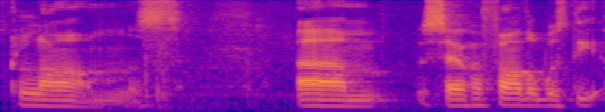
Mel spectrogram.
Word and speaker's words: Glamis: Shakespeare well in Macbeth notice it's spelt the Glamis but pronounced gloms so her father was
